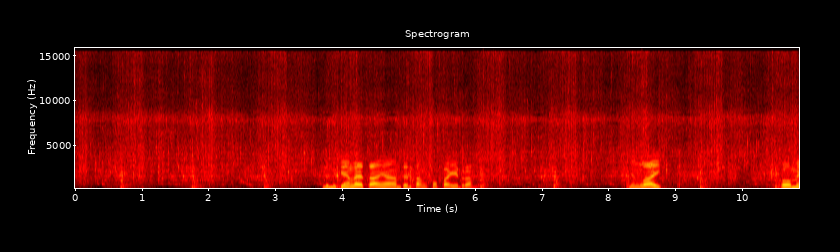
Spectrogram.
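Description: A water pump motor hums steadily.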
